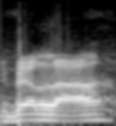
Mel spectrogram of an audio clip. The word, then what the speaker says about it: Ville: SB Villa is spelled V-I-L-L-E, like it looks like Ville, or, you know, but Villa is how you pronounce it.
